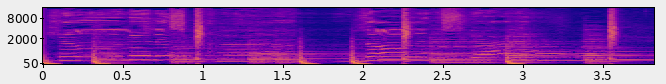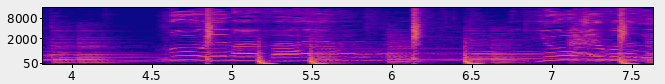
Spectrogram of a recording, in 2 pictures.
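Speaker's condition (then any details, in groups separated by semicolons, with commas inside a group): No condition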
